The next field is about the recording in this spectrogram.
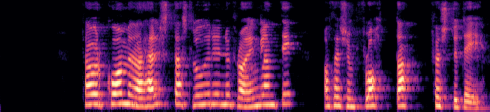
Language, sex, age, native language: Icelandic, female, 50-59, Icelandic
